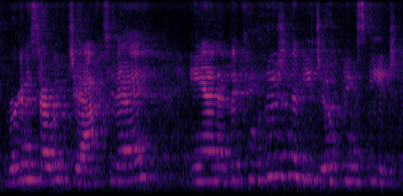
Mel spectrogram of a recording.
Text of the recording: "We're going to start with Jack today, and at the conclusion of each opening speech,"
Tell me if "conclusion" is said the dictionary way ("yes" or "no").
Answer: yes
